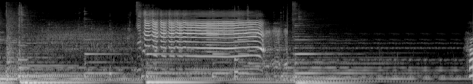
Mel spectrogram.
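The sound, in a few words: dairy goats bleating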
